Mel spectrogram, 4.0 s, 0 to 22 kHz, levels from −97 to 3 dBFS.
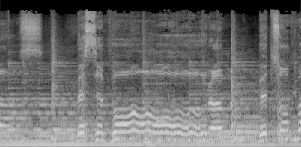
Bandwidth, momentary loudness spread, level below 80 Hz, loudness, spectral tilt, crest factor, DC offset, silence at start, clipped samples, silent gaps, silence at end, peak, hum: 17 kHz; 3 LU; -26 dBFS; -17 LUFS; -4.5 dB/octave; 14 dB; under 0.1%; 0 s; under 0.1%; none; 0 s; -2 dBFS; none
